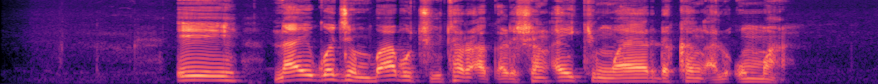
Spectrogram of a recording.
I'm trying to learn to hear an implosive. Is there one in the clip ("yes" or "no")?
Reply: no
